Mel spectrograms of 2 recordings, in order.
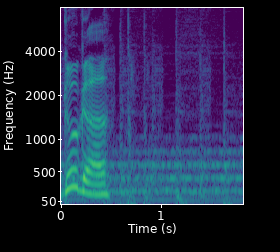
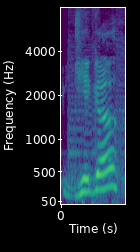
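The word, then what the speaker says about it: Guiga: Well, no, you say like it's Gui like guitar, so the U is silent. So it's Giga, not Guga.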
